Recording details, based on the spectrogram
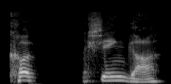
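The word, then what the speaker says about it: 国姓爺: His actual title, which the Dutch kind of mispronounced and called it Koxinga, which actually means Wo Xing Ye.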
